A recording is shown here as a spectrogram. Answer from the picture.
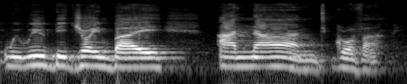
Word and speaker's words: Anand Grover: will be joined by Anand Grover he he specifically asked me to pronounce that name that way uh Anand is a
